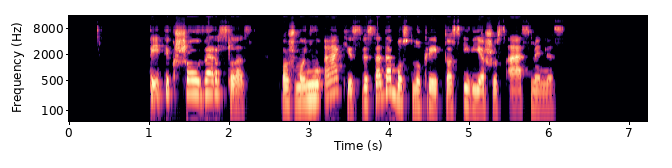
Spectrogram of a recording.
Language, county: Lithuanian, Vilnius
